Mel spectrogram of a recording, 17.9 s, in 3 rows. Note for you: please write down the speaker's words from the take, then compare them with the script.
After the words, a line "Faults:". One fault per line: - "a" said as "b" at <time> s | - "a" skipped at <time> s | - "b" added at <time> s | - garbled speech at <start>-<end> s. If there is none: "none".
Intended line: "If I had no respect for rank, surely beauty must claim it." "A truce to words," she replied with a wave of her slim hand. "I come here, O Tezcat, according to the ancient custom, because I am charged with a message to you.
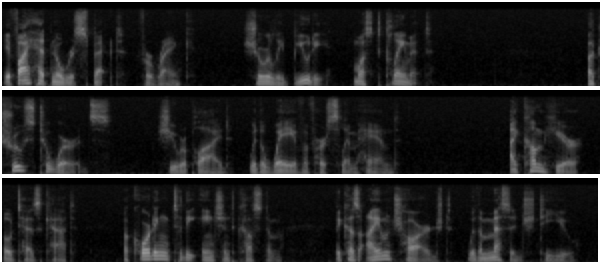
"If I had no respect for rank, surely beauty must claim it." "A truce to words," she replied with a wave of her slim hand. "I come here, O Tezcat, according to the ancient custom, because I am charged with a message to you.
Faults:
none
